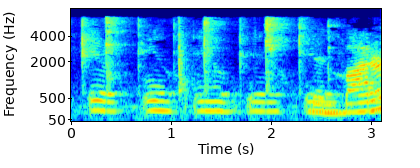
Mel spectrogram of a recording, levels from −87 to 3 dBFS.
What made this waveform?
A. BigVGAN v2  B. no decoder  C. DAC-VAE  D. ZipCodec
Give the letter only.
B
